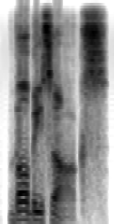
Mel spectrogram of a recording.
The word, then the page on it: bobby socks: British English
